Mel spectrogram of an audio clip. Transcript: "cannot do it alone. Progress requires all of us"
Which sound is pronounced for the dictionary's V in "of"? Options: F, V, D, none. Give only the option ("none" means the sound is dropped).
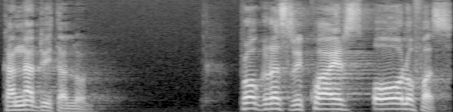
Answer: F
